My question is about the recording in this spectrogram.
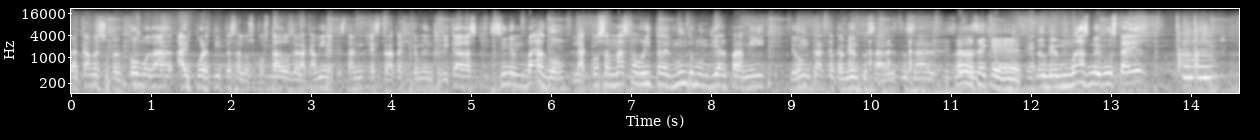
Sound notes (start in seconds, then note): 9.7 laughter; 13.8 horn honking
